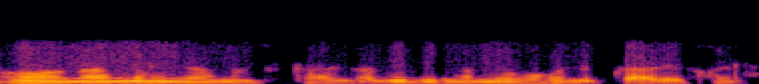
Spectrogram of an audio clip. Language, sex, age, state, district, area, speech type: Manipuri, male, 60+, Manipur, Imphal East, urban, conversation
